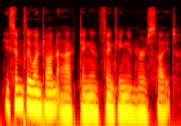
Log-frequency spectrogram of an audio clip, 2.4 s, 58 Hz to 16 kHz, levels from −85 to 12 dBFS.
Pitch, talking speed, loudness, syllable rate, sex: 115 Hz, 250 wpm, -16 LUFS, 5.6 syllables/s, male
